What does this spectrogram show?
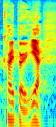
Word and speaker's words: Kuiper: Well, isn't that the thought about the object they believe is somewhere outside of the Kuiper Belt? Is that how you say it? Yeah, Kuiper, yeah.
